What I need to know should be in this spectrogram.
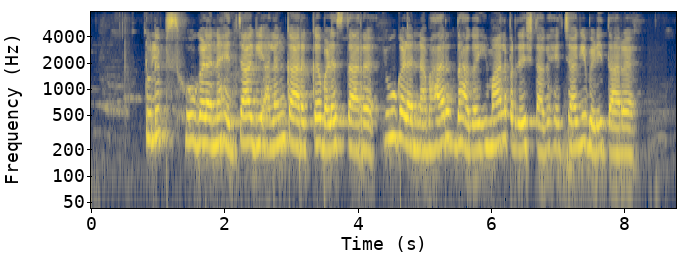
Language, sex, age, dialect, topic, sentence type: Kannada, female, 25-30, Dharwad Kannada, agriculture, statement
